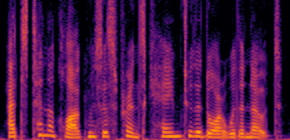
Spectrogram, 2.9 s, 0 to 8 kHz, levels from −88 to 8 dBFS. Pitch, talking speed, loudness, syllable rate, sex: 220 Hz, 250 wpm, -20 LUFS, 5.2 syllables/s, female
